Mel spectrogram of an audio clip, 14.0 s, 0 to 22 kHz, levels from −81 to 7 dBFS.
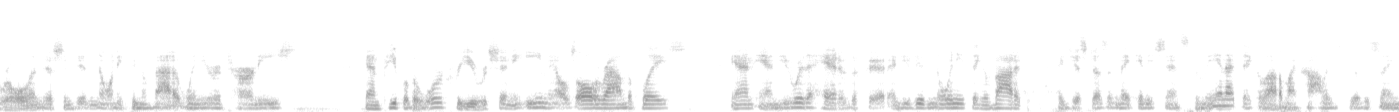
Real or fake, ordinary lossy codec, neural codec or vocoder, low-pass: fake; MP3, 32 kbps; codec, 16 kHz, 0.5 kbps, X-Codec, HuBERT features, trained on LibriSpeech; 7.2 kHz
